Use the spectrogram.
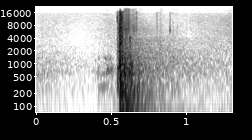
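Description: A Land Rover Defender, converted to electric power by Twisted, has its door swung shut in one solid slam with a short thud and brief decay, close and loud against a quiet background.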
